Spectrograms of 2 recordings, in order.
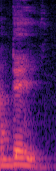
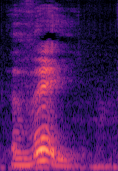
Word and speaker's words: they: il va prononcer day mais c'est la langue entre les dents pour capable prononcer th là c'est they ouais c'est pas day mais c'est they OK donc c'est I il et he.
